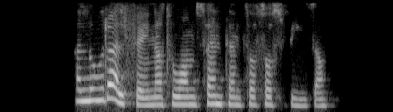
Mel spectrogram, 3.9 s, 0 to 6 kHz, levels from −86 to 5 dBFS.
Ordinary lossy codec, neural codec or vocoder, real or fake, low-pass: Opus, 16 kbps; codec, 16 kHz, 8 kbps, FunCodec, trained on Chinese and English, 25 frames a second; fake; 5.4 kHz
